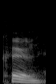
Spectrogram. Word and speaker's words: Köln: Or you can go to Koblenz, or you can go to Cologne, or Köln, as you say it properly in German.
